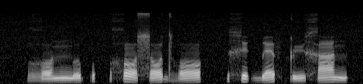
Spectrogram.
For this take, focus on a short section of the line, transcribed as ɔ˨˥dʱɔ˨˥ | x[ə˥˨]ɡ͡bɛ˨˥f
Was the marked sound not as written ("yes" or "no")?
yes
